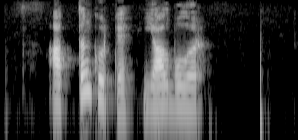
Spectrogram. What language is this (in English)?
Bashkir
